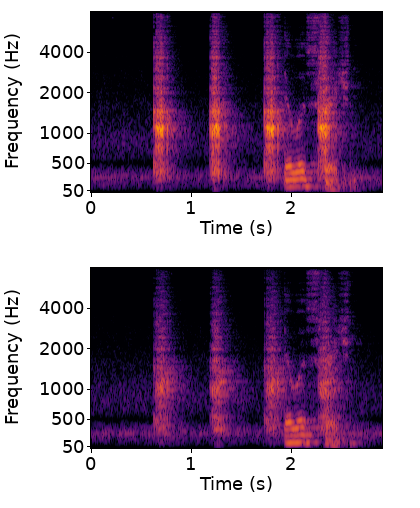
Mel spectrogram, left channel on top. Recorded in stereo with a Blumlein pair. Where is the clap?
40° left, 0.7 m.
